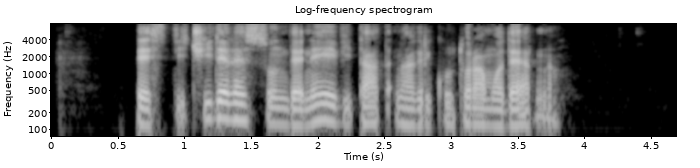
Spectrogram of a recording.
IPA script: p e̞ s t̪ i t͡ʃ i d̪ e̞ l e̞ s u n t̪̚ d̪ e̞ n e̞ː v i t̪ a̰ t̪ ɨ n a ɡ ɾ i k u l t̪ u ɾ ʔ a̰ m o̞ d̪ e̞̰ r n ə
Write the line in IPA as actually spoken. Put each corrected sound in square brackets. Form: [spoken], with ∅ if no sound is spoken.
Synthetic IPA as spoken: p e̞ s t̪ i t͡ʃ i d̪ e̞ l e̞ s u n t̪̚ d̪ e̞ n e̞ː v i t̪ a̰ t̪ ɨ n a ɡ ɾ i k u l t̪ u ɾ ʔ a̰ m o̞ d̪ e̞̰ r n ə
